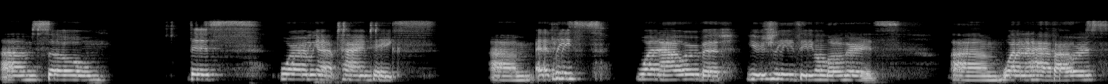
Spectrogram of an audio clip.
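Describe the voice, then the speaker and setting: With a Flemish accent, a woman speaks at a very slow pace and a fairly high pitch, her monotone, flat intonation and very even loudness broken by long, frequent pauses. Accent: Flemish Belgian English. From Belgium. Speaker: competition climber. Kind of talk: interview. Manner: hesitant with fillers.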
